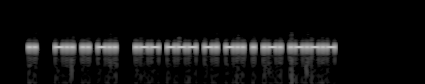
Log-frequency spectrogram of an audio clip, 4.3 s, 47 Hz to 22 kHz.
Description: Morse code, heard as a keyed tone, about 41 wpm, 700 Hz. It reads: I DID WONDER.
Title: Sentences from Top 1000 Words - Review Part 3 - 45wpm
